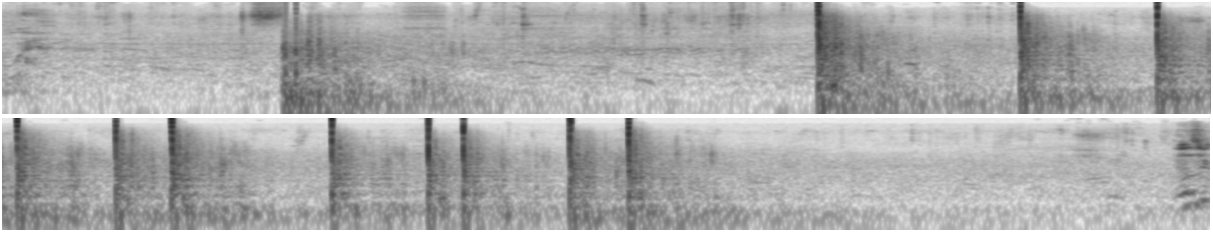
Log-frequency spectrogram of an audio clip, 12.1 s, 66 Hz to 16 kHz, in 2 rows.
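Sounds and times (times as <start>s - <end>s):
firework bangs with echo: 1.4s - 3.1s, 4.1s - 10.7s.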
